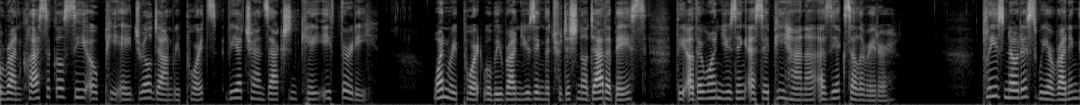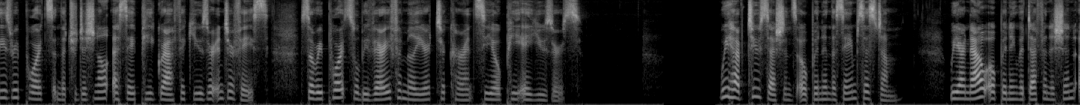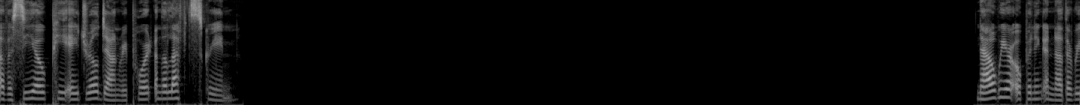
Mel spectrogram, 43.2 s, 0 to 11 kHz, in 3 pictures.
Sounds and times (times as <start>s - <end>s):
Speech: 0.0s - 5.0s, 5.8s - 12.0s, 13.1s - 22.2s, 24.0s - 26.4s, 27.1s - 32.0s, 41.8s - 43.2s.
